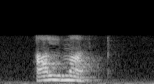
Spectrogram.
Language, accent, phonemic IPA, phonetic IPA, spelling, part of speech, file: Armenian, Eastern Armenian, /ɑlˈmɑst/, [ɑlmɑ́st], ալմաստ, noun, Hy-ալմաստ.ogg
- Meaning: 1. diamond 2. diamond glass cutter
